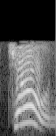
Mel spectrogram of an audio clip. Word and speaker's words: Joan: I get John, I get J-O-N, I get J-O-N-E. – Oh, wow. – And I look, and I'm like, it's Joan.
